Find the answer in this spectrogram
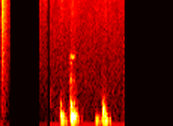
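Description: Near silence, broken a little under a second in by three short, faint, low muffled sounds.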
